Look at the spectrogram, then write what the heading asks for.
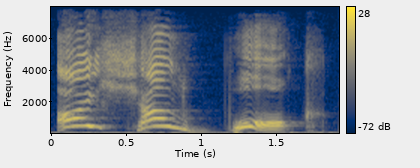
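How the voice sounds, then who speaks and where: A woman voicing a vain, haughty storybook lady who announces things loftily in a loud, important voice. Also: extremely high pitch, huge pitch swings, very slow, pitched above the performer's own voice, heavily acted. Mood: loud, bossy. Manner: lofty, grand, announcing loudly. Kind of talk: children's storybook character voice.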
